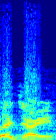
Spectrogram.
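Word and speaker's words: Adjare: My name is Ejare, and my Ejare is spelled A-D-J-A-R-E.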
